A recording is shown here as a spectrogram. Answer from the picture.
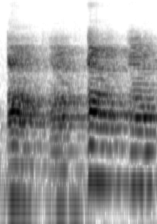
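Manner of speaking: loud "ah" climbing high; rising high-pitched voice drill on "ah"; high vocal exercise. Shown as a demonstration. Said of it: "Latihan tuh".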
